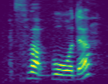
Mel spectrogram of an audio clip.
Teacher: this O not under the accent is read like A.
